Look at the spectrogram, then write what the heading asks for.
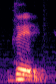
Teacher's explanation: Lo que pasa con dirty es un matiz que hace la R también en las vocales.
